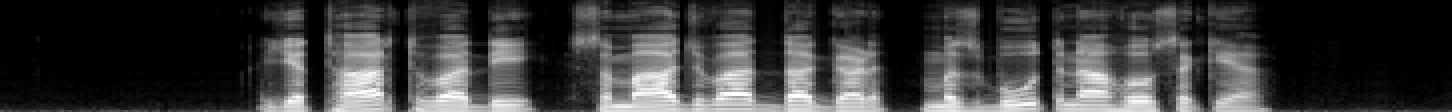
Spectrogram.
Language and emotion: Punjabi, neutral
